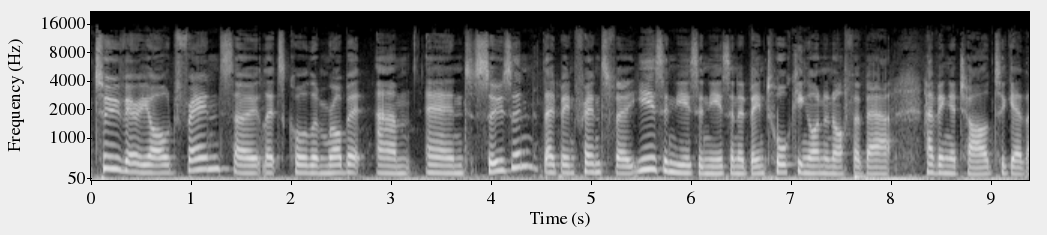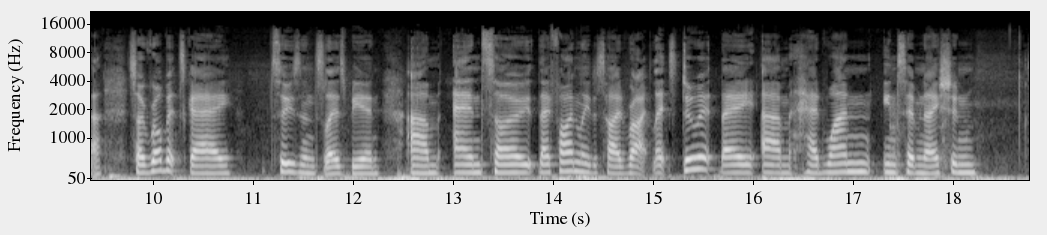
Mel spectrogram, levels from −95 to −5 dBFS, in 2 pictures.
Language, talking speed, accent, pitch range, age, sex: English, 170 wpm, Australian, 175-215 Hz, 40-59, female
